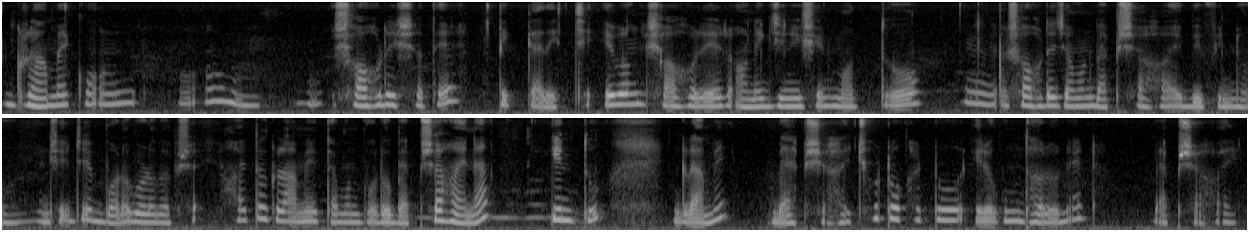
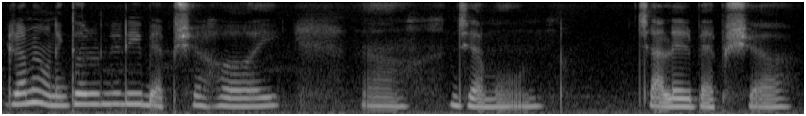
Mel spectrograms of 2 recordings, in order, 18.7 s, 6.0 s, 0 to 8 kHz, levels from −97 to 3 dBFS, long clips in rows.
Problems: constant background noise, low volume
